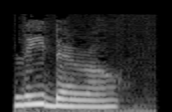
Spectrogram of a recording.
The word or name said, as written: libero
